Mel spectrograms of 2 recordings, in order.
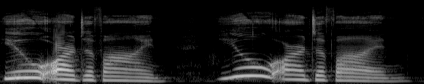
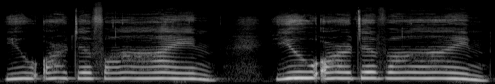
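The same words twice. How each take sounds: First: Slow loud echo, a bit higher; louder slow echoed shout; echo yelling back. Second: Slow, high, booming call; big high divine proclamation; God yelling from a mountaintop. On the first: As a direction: call it back like a crowd echo. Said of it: "all yell back". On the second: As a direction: shout it down from a peak, slow and much higher. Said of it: "God stands on a mountaintop and yells". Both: Acted.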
